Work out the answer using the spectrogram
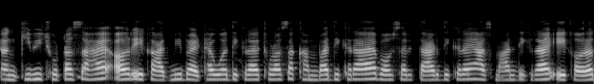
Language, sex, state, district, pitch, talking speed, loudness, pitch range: Hindi, female, Haryana, Charkhi Dadri, 230 Hz, 320 wpm, -19 LUFS, 225-240 Hz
